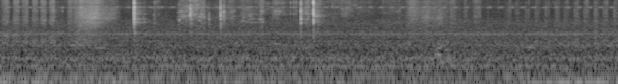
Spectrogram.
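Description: A wood-cased colored pencil tip is drawn in short scratching strokes over a large flat sheet of white mixed media paper in a pad on a wooden desk, shading flower petals, while the other hand holds a bundle of pencils. Soft, bright scratchy rasps come and go over a quiet, steady low hum, with two sharp, brief ticks standing out.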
